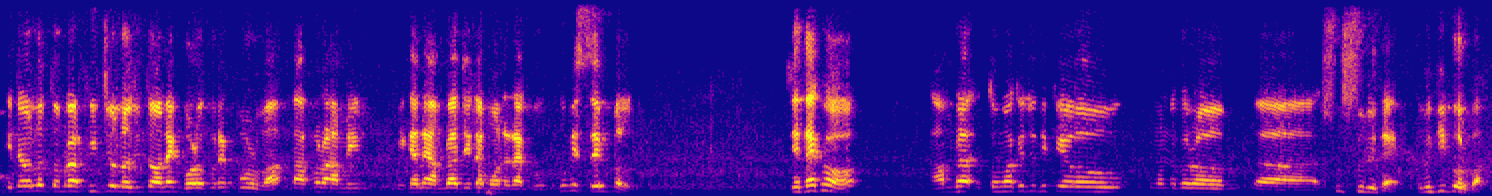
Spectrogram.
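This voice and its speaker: A man lectures a biology class at a quick clip in a high voice, often quizzing his students and stumbling over technical words. Faint room ambience sits behind him. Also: dull audio, slight background noise. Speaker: biology teacher.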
